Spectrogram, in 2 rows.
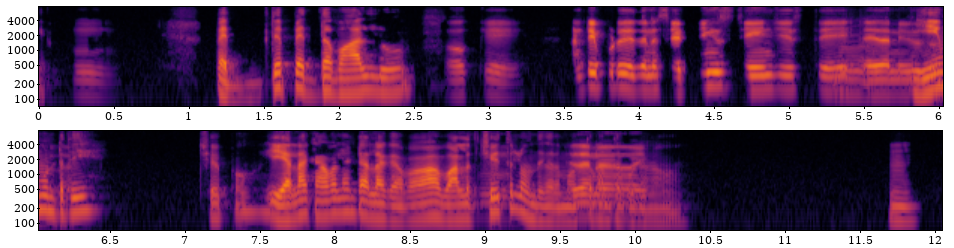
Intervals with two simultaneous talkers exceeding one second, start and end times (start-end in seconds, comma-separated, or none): none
